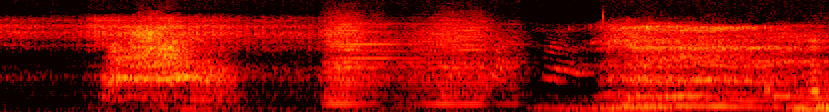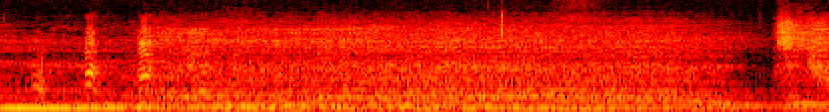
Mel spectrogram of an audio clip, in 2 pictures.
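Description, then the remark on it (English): A comedic 'angry West Hollywood bear' sound effect, played when a comedian goes over their minute: short growling bursts build into a loud, sustained roar mixed with electronic laser zaps and a low droning hum. “You better wrap it up then, or else you're going to bring out the angry West Hollywood bear.”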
